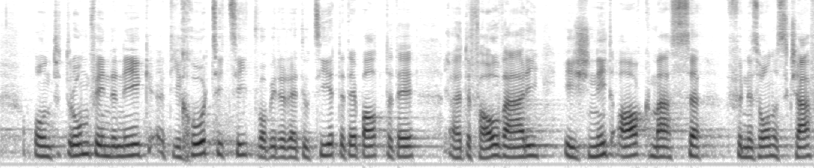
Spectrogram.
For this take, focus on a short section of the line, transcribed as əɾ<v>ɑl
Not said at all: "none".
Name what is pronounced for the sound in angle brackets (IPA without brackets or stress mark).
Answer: f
